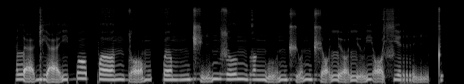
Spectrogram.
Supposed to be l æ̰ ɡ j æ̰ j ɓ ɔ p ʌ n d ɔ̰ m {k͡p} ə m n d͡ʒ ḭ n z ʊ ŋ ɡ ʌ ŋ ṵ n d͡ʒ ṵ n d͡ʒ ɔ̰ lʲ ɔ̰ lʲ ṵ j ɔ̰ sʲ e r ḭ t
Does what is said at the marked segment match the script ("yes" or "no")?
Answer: yes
